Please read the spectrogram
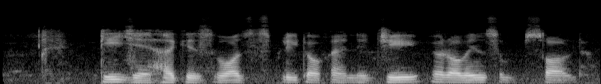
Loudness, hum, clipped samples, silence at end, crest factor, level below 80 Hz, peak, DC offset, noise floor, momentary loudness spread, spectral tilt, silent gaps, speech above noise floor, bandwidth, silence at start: -19 LUFS; none; under 0.1%; 0.1 s; 18 dB; -48 dBFS; -2 dBFS; under 0.1%; -44 dBFS; 13 LU; -7.5 dB/octave; none; 25 dB; 9.8 kHz; 0.15 s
